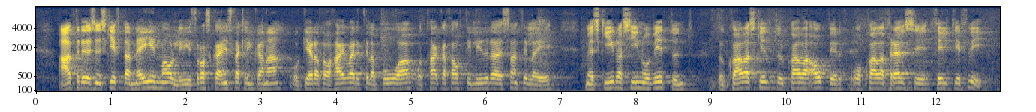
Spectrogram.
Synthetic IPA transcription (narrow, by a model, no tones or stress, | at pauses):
a̰ːt̪ɾɪðɪsɛmscɪft̪ameːjɪnmaːwlɪiθɾɔskaejnst̪akliŋkanaɔɣcɛːɾaθawɦaːjvajɾɪt̪ʰɪlaðpuːaɔɣt̪ʰaːkaθawht̪iliðɾajðɪsamfɪlajɪmɛðasciːɾasiːnɔɣvɪːt̪ʏnt̪ | ʏmkʰvaːðascɪlt̪ʏɾ̥kʰvaːðaʔaːwpɪɾðɔɣkʰv̥aːðafɾɛlsɪfɪlcɪɾ̥θvi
